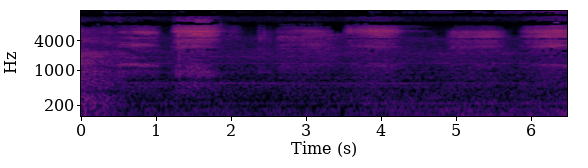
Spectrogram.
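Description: Low steady rumble of a train, with a soft hiss that swells and fades about once a second.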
